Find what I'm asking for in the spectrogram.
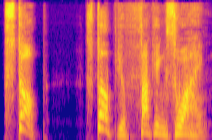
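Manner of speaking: high, angry roar at deserters; furious roar. A narrator's reading. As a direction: stop the fleeing men cold. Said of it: "terrified by the roaring".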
